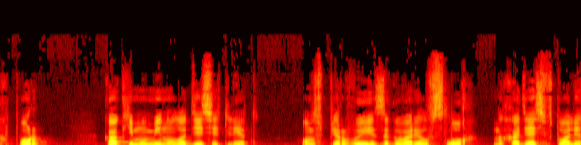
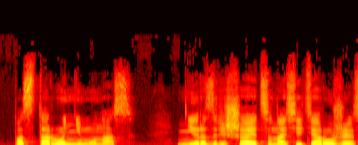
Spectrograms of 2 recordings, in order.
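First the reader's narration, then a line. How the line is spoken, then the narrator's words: Calm. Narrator (Russian): спокойно ответил эр Дэниел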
